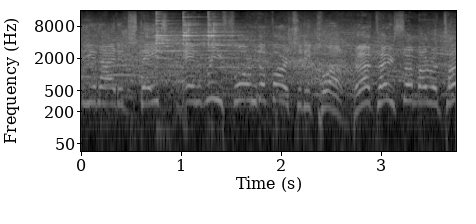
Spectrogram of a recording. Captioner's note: bell rings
